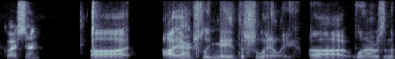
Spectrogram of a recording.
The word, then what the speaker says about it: shillelagh: And how do I pronounce it? Shillelagh.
